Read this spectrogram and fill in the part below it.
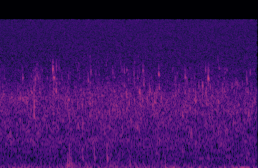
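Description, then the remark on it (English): A small creek flows steadily in a quiet spot, a continuous bright babble of water with little splashes and gurgles sparkling through it, no voices present. “in this quiet spot, you just sit down, you put your headphones on, and there's nothing else but you in this little creek in this amazing place.”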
